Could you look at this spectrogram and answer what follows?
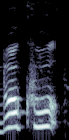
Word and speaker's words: beaucoup: Pour faire coup, c'est O-U, mais à la fin, il faut une lettre qu'on n'entend pas. Oui, un P, très bien. Un P. Parce que le mot coup, j'ai fait un bon coup, bah, ça s'écrit C-O-U-P. Donc, beaucoup, attention au P qu'on n'entend pas à la fin.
